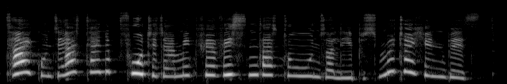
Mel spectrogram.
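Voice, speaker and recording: A woman voicing seven frightened little goat kids in a high, shrill tone for a whispered fairy tale. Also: sing-song, a little slow, pushed and bright, full character voice. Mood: alarmed. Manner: shrill, high chorus of children.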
